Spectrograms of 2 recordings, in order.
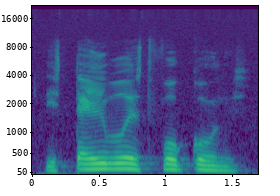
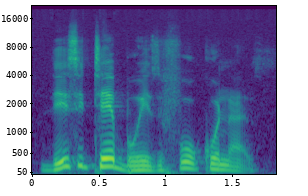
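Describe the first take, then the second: First: Words are mumbled and run together less distinctly. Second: Words are pronounced boldly, clearly and strongly. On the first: "let me try and think their accent" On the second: "our English is so bold, detailed, and strong"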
